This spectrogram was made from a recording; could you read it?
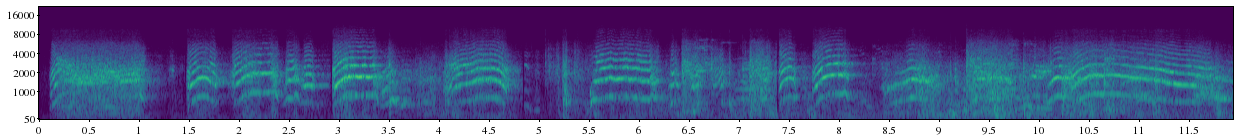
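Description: A woman, the innkeeper Mrs. Hill in the movie The Invisible Man, screams over and over in loud, shrill bursts, her high voice wavering and wailing with only brief gaps between cries, the sound slightly thin like an old recording.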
